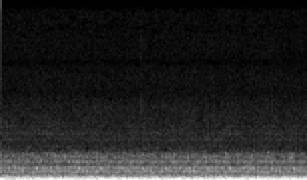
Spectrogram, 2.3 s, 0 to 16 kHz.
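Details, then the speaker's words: 2007 Dodge 2500 5.9L 24V Cummins at idle during injector kill test with scan tool: disabling injector six roughens the steady diesel idle and changes the graph, so injector six works; injector five showed no change, failed. "and you can watch the graph change. So that means injector number six is working."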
